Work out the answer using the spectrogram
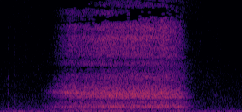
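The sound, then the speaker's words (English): A deep breath is drawn in through the nose or mouth as a soft, airy hiss that swells, holds for about a second, then fades out, faint and alone. “I just want to start this episode off firstly by taking a big, deep breath. Breathe in”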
